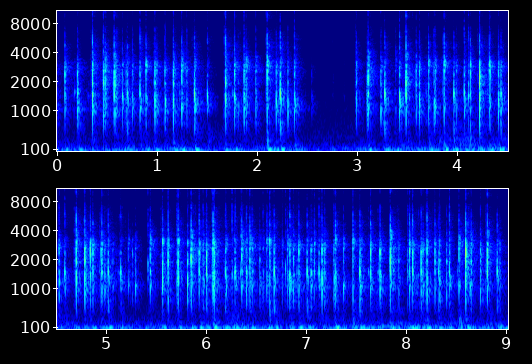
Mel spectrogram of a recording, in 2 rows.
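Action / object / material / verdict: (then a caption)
tap / mechanical keyboard with plastic keycaps and metal case / plastic / none. A Monsgeek M1 mechanical keyboard with a dark metal case and purple and black plastic keycaps is typed on with fingertips, giving a rapid stream of short, bright clacks. A brief pause near the three-second mark interrupts the typing before it picks up again. Each keystroke dies away almost instantly.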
